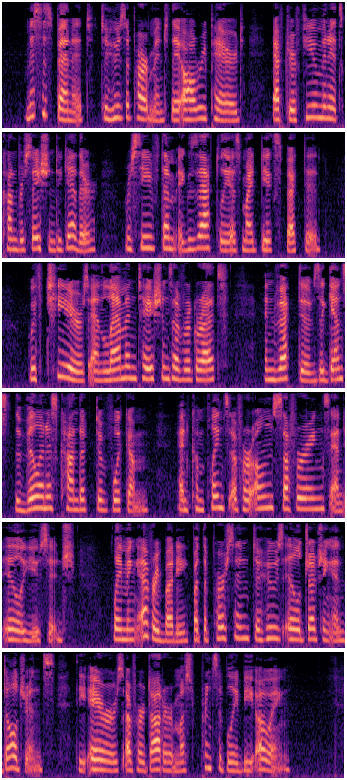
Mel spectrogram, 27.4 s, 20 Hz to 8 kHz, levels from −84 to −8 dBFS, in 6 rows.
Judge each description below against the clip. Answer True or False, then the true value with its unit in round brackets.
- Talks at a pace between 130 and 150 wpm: True (135 wpm)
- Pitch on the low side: False (230 Hz)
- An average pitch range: True (3.0 semitones)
